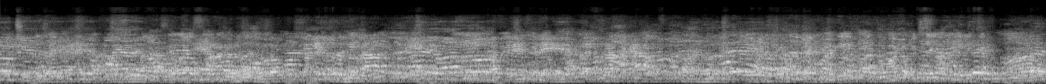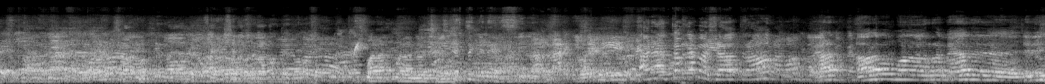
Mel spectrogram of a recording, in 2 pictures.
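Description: A crowd of young men and women chatter and shout close by, all talking over each other.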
